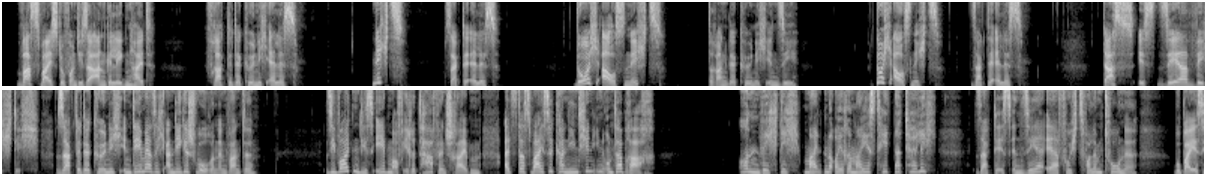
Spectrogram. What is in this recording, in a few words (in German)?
hoerbuch div. rollen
